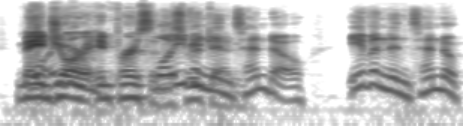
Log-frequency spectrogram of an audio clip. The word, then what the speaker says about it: Majora: That just made me think of that, which was funny, because she said Majora in person. Well, even Nintendo pronounces it Majora's Mask.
